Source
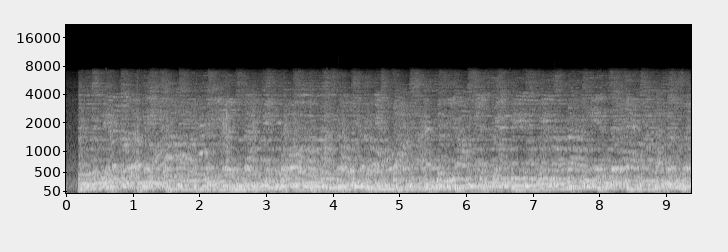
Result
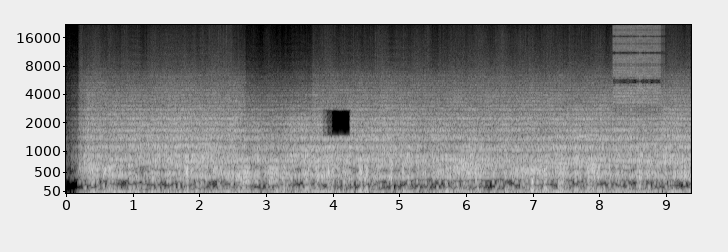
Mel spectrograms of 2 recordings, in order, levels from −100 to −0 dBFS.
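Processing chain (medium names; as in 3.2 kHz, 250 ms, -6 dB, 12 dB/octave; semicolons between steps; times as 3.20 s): median filter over 41 samples; vibrato 0.56 Hz 36 cents; comb 3.6 ms, depth 50%; reverberation RT60 1.0 s, pre-delay 61 ms, DRR -9 dB; level rider; peaking EQ 61 Hz +5.5 dB 2.2 oct; spectral gate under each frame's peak -20 dB weak; 2.69–3.70 s: treble shelf 3 kHz -10.5 dB; 3.85–4.27 s: spectral selection erased 1.4–2.8 kHz; 8.20–8.92 s: careless resampling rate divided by 8×, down filtered, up hold; feedback delay 69 ms, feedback 16%, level -13 dB; trim +7 dB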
